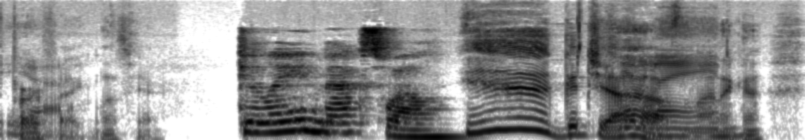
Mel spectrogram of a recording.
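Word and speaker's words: Ghislaine: it's Maxwell her last name is Maxwell the pronunciation yes yes I think it's gain gilain that sounds perfect let's he gilain Maxwell yeah good job Monica so you haven't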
